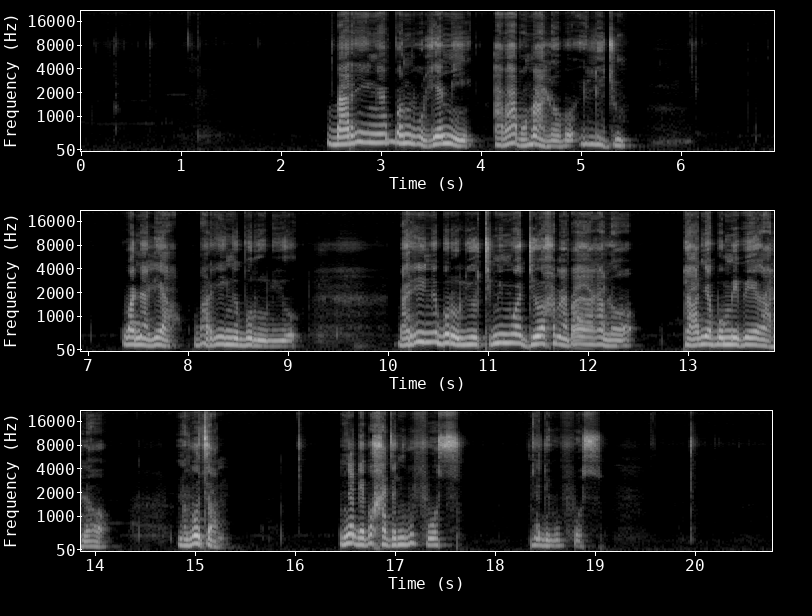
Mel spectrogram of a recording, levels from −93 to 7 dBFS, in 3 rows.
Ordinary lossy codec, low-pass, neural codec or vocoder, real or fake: none; none; none; real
